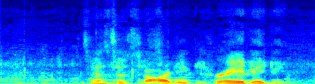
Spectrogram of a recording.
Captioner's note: laughter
